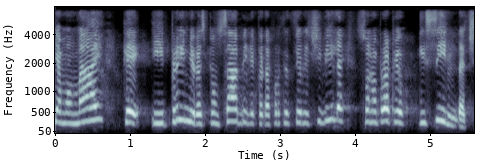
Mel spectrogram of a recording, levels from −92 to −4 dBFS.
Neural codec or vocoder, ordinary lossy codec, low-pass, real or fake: codec, 16 kHz, 2 kbps, FreqCodec, smaller model; none; 7.2 kHz; fake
